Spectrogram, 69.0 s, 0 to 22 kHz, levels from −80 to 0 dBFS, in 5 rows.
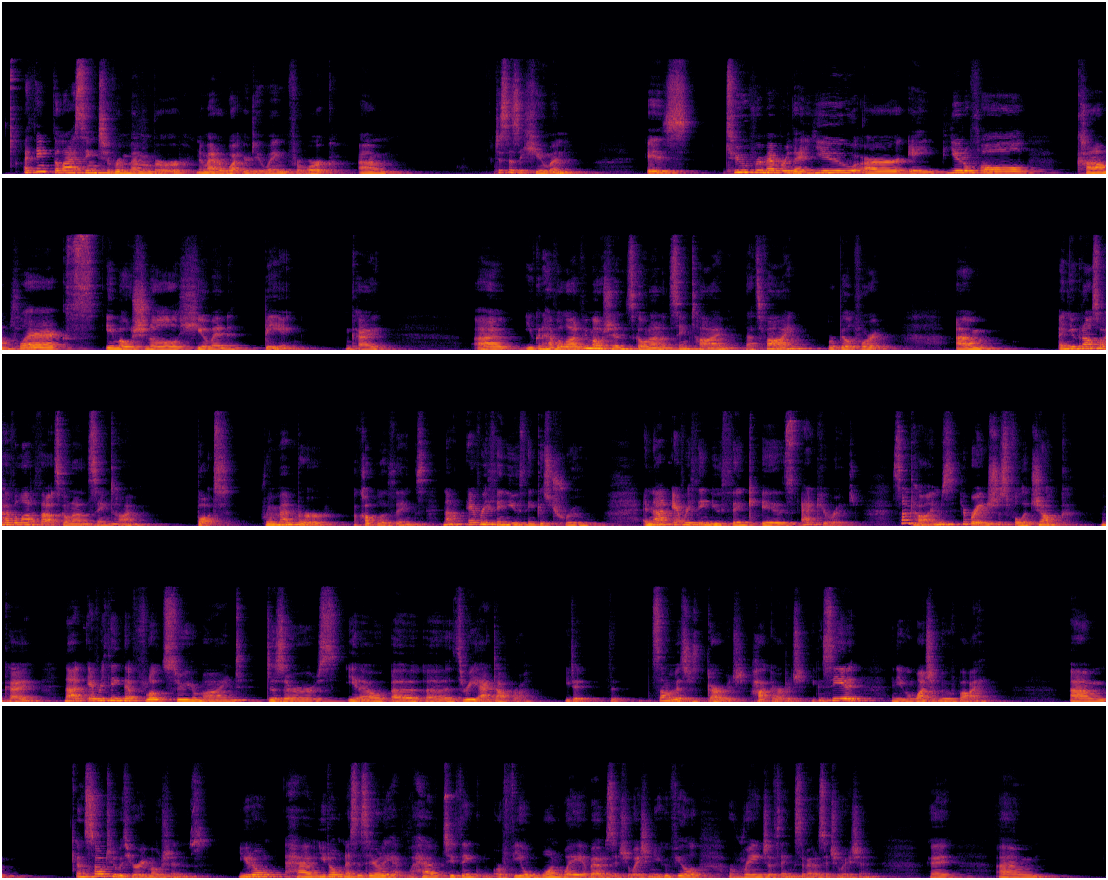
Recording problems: room echo; slight; dies away in 0.5 s
off-mic speech; somewhat distant

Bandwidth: 14.5 kHz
